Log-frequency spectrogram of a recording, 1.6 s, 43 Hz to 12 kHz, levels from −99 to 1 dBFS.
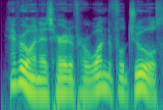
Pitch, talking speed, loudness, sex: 115 Hz, 260 wpm, -18 LUFS, male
